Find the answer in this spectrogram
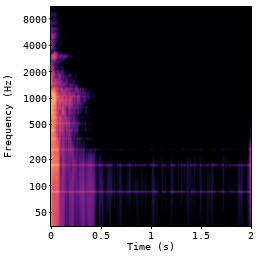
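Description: A man's voice trails off in the first moment, then dead silence.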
